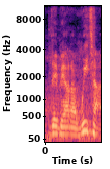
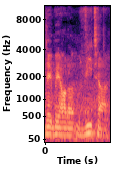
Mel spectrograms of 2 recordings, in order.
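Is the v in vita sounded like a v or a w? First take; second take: w; v. First: The v in vita sounds like a w. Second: The v in vita sounds like a v. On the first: The speaker calls it right. "using it as a W, not a V sound" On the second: The speaker calls it wrong.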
